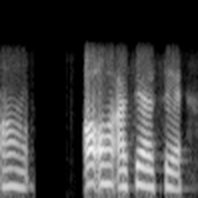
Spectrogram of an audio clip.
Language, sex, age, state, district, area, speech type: Assamese, female, 30-45, Assam, Charaideo, rural, conversation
